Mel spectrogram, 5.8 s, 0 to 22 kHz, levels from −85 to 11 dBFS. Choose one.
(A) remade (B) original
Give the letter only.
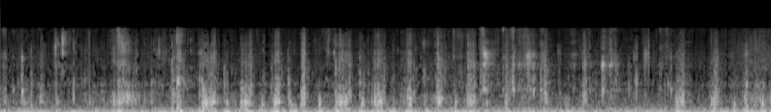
A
